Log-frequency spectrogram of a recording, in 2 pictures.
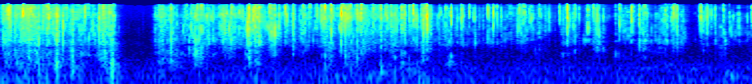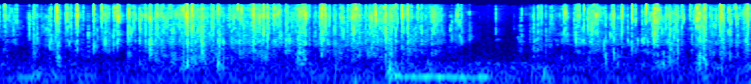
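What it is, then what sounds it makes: Crinkled plastic bag. An empty, thin clear plastic packaging bag is pressed flat on a table by fingertips and nails, crinkling and crunching. The result is a dense, bright, crackly rustle with many quick snaps and a brief quiet gap near the start.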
